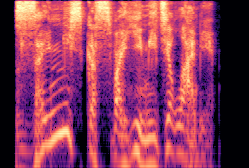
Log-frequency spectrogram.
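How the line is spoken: Fervent whisper. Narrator (Russian): Горячо прошептала она

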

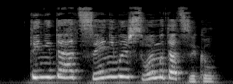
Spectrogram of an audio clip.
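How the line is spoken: Shouted reply. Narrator (Russian): крикнула в ответ Улита

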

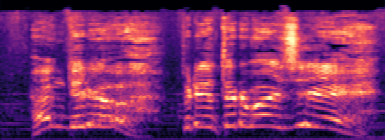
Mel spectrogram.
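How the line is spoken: Breathless shout from behind. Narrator (Russian): крикнул сзади Виктор Лебедев, тяжело дыша

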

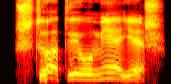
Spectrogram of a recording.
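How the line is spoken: Mocking repetition. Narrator (Russian): повторил голос теперь насмешливо

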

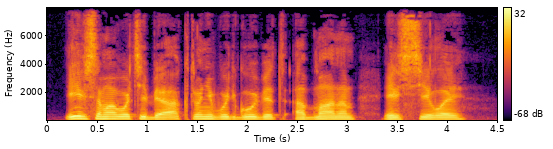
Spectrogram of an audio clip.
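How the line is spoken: Shouted from a cave. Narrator (Russian): из пещеры в ответ закричал Полифем многомощный

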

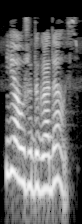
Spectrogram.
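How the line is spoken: Bored voice. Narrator (Russian): скучным голосом сказала Наташа

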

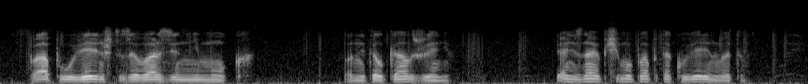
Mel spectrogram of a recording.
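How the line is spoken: Quiet. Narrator (Russian): Людмила тихо сказала

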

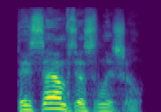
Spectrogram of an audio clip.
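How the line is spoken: Grumbling mutter. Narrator (Russian): буркнул Манфред

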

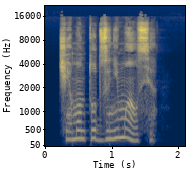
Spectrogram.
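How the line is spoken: Breathless exhale. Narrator (Russian): выдохнула Клэри

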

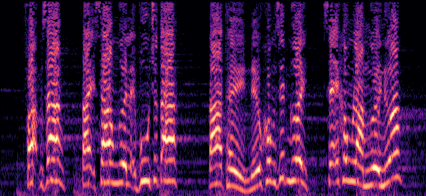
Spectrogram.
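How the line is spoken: Shocked furious yell. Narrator (Vietnamese): Mộ Dung Đại biến sắc hét lên

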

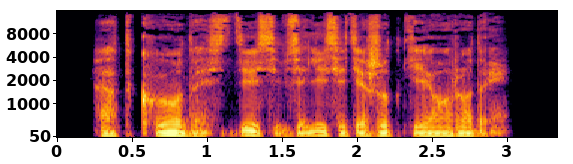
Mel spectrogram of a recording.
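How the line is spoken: Gloomy old man's musing. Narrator (Russian): мрачно размышлял дед

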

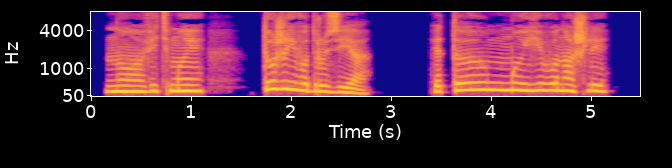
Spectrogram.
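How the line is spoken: Hesitant objection. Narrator (Russian): неуверенно возразила Прошка

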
